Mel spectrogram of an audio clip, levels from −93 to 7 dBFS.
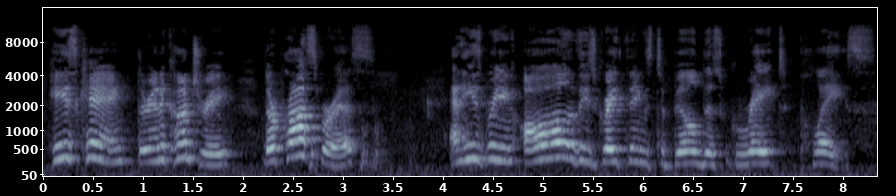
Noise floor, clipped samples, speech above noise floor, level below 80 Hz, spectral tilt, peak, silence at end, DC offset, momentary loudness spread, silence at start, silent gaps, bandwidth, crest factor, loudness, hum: -65 dBFS; under 0.1%; 33 dB; -74 dBFS; -2.5 dB/octave; -10 dBFS; 0.1 s; under 0.1%; 14 LU; 0.1 s; none; 11.5 kHz; 22 dB; -32 LUFS; none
